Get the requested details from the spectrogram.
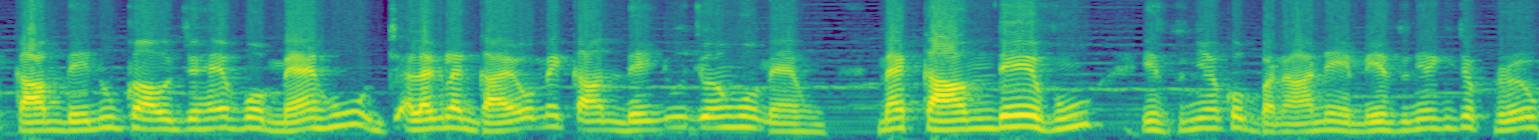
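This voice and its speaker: A young man with a slightly high-pitched voice, walking through a scripture passage by passage. He rephrases every line in plainer words and drops English terms in among his own. Soft music plays faintly underneath. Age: young adult. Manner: restates each point in simpler words, mixes in English terms. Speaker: religious video presenter. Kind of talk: explanatory talk on a scripture. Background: faint background music.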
